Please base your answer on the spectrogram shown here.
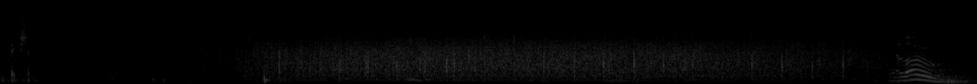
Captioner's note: applause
